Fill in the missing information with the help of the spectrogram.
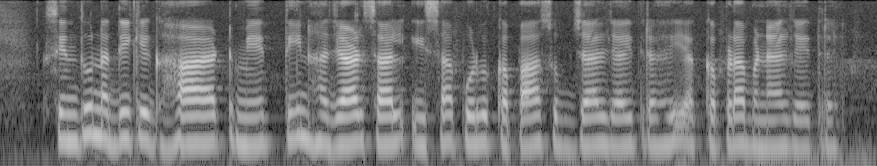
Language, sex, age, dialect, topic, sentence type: Magahi, female, 31-35, Western, agriculture, statement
